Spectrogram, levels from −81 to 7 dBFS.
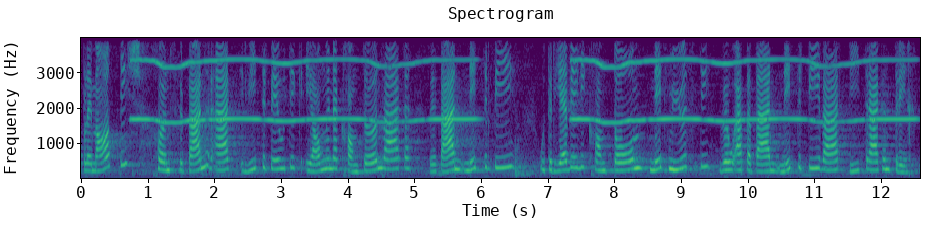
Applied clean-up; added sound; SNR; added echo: none; Wind instrument, woodwind instrument; 5 dB; none.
